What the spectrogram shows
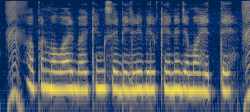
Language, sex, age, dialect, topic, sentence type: Maithili, female, 25-30, Bajjika, banking, question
